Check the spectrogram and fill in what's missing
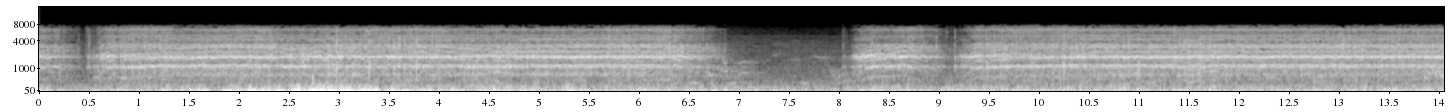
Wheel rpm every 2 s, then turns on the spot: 100, 160, 160, 60, 80, 160, 160.
none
